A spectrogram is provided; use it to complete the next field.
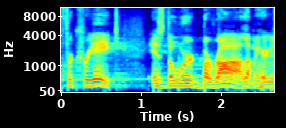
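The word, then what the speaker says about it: בָּרָא: now the word for create is the word barah let me hear you say barah it's this forceful energetic word of making things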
